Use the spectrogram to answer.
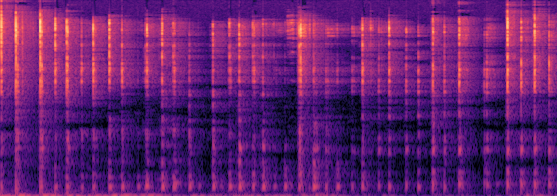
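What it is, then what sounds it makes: Plastic candle light. A hollow yellow plastic candolier candle light lies on its side with its candle sockets exposed while long nails tap quickly on the plastic. The result is rapid, irregular, dry clicking with sharp bright transients over a low hollow hum, each tap dying away almost instantly.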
